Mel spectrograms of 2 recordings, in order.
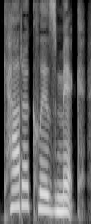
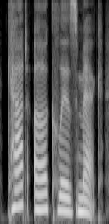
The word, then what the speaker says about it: cataclysmic: in about then comes kiz which rhymes with quiz and should be pronounced sharply finally we have Mike which sounds like Mick in gimmick now let's put it all together cataclysmic try repeating after me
